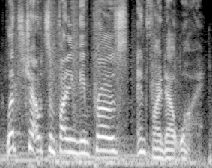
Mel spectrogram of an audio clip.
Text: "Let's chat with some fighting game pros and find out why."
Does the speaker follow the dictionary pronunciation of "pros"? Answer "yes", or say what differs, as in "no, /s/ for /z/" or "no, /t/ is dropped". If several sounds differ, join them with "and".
yes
